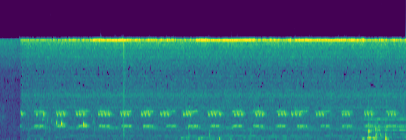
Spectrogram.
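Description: Crickets chirping steadily, about two and a half high chirps a second, as night-time ambience on a film soundtrack played through a TV's speakers, with a couple of brief lower sounds near the end.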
